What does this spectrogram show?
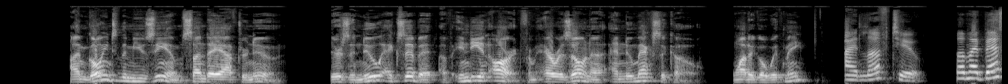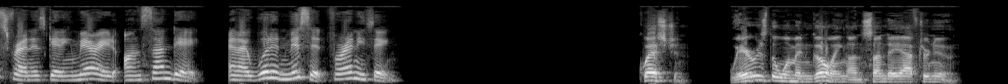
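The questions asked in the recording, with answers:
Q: Where is the woman going on Sunday afternoon?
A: To her best friend's wedding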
